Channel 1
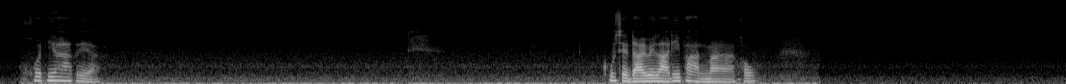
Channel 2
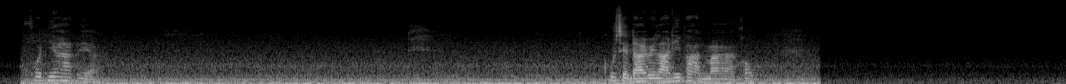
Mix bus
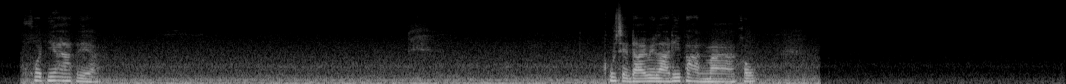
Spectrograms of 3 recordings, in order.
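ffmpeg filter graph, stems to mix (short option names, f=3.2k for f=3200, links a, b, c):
-filter_complex "[0:a]aeval=exprs='sgn(val(0))*max(abs(val(0))-0.00531,0)':c=same,volume=1.5dB[a];[1:a]adelay=1.6,volume=-3dB[b];[a][b]amix=inputs=2:normalize=0,alimiter=limit=-12.5dB:level=0:latency=1:release=235"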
